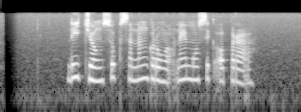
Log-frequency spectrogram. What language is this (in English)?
Javanese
